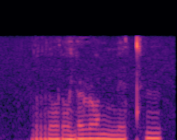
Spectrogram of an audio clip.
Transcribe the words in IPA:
r o˧ ɾ o˨ j ʌ˧ ɭ ɔ˧ nː e˧ tʰ ʉ˦

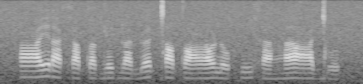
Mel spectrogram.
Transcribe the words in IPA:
ʕ e ɾ a x e tˤ e ɖ i ɖ a ɖ œ ǀ ɛ tˤ ø ʕ ɔ ɳ o f i x a ɦ a ʕ i ɡ͡ǀ u

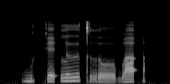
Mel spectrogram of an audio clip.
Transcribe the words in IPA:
b ɯ˥˩ k̚ ʔ e˦˥ ʔ l ɯː˥˩ t r oː˩˦ b a˥˩ ʔ

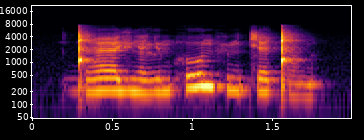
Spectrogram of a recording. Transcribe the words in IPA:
ɡ͡ǃ æː vʲ ɑ̃ lʲ o m h oː n h y m c ɛ ɡ͡ǃ ɑ n

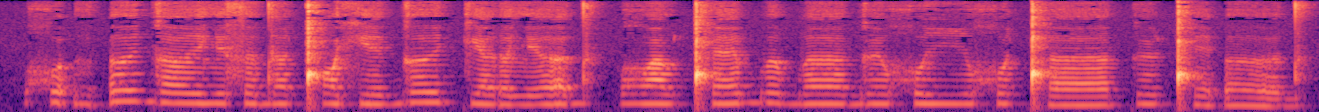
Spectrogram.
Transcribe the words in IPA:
χʷ ə ʔ ə̤ ʔ əː ɪ̯ ɡ ɜː ɪ̯ lʲ ə s ə d ɜ ǃʰ ɔ xʲ ɛ ɪ̯ ɡ əː ɪ̯ kʲ a ə̯ ɾ ə lʲ ɜ d | ʁʷ a ʊ̯ ǃʰ ɛ b əː b ɜː ɡ ø ɪ̯ χʷ iː χʷ ɛ ǃʰ ɜː k ø ǃʰ e ʔ əː d

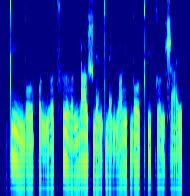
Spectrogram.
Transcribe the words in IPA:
t̪ i˥˩ n m j o˧˥ ʊ̯ p ɤ̰˨˩ ŋ ɻ ɤ˧˥ t͡sʰ ɹ̩˥˩ l ɤ˧˥ ŋ j ɑ˥ ʊ̯ ɕ ɥ ɛ˧˥ n t̪ ɥ ɛ̰˨˩ n ɻ ɑ˥ ŋ p j o˥˧ ʊ̯ t̪ʰ y˥˩ k ɤ˧˥ ŋ ʂ a˧˥ ɪ̯

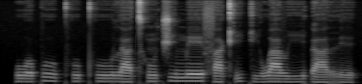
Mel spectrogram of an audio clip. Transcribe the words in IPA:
w o˨ p uː˦˨ pʰ u˨ pʰ uː˨ l a˨ tʰ ũ˨ t͡ʃ i˦ m eː˦ f a˨ kʼ i˦ k i˨ w a˦ β iː˨˦ ɗ aː˨ r ɪ˨

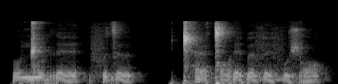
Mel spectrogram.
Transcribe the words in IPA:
o˩˧ ŋ͡ǁ o˧˩˧ r ɛ˧˩˧ | f ə˧˩˧ d l ə˧˩˧ | ǁʰ æ˧˩˧ ǀ ɔ˩˧ ɾ ɛ˧˩˧ ɓ ɜ˩˧ v ɛ˧˩˧ v o˧˩˧ ʃ ɔ˩˧

